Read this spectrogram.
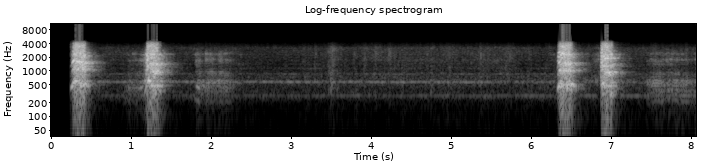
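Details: Pet Labrador Retriever barking at a foot massager, filmed on a cellphone indoors: four sharp loud barks, two near the start and two around six to seven seconds, with a steady machine hum between them.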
